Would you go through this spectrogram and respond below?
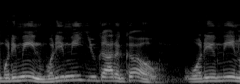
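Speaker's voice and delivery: high-pitched, disbelieving retold protest; incredulous protest. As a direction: replay your disbelief, pitch jumping up. Retold protest at his leaving.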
